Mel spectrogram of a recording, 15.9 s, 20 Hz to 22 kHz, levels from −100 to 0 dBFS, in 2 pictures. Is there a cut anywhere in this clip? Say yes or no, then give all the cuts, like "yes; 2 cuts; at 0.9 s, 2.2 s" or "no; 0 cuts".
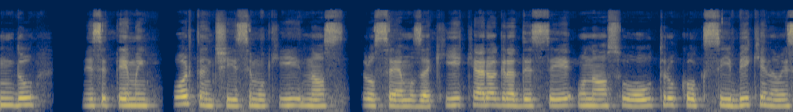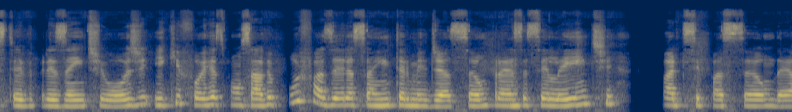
no; 0 cuts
